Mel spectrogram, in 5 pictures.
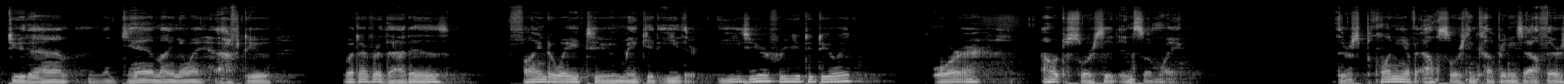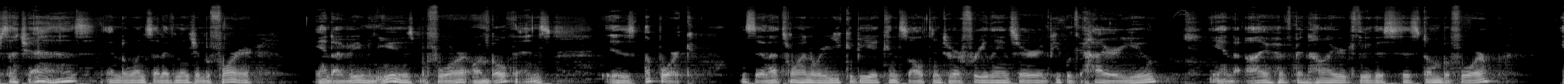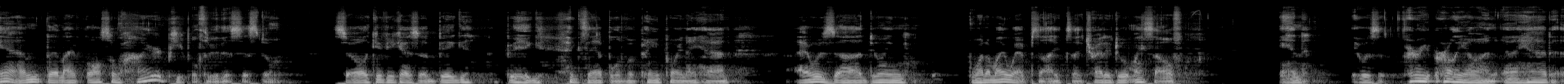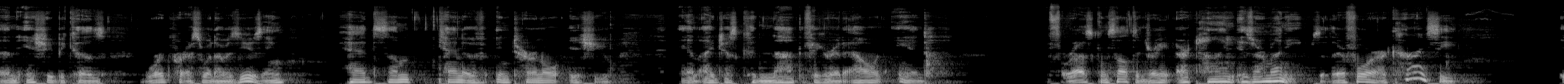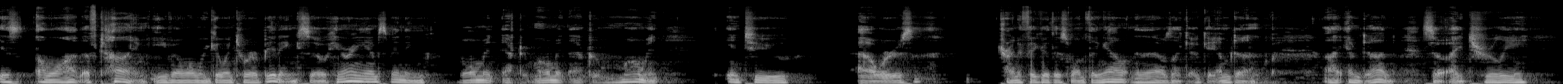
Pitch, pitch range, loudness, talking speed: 95 Hz, 85-110 Hz, -26 LUFS, 160 wpm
